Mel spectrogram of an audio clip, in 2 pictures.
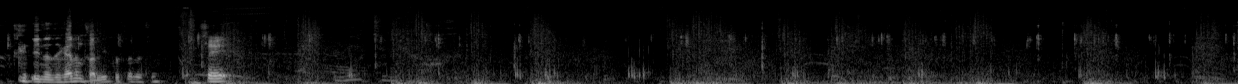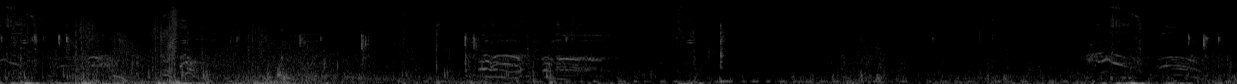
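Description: A gun fires in quick bursts.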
